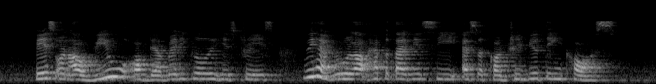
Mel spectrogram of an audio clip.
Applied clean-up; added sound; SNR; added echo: none; none; none; none.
